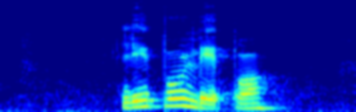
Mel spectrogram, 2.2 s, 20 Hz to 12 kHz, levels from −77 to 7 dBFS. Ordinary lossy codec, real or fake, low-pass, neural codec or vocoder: none; fake; none; codec, 24 kHz, 1 kbps, SNAC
